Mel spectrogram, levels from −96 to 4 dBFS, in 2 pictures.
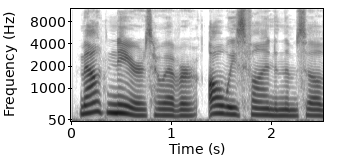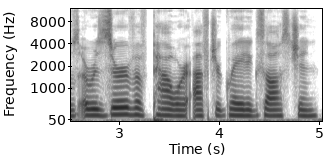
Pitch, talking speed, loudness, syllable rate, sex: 195 Hz, 155 wpm, -17 LUFS, 5.5 syllables/s, female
